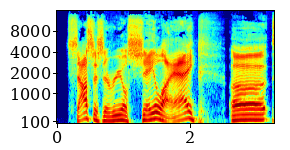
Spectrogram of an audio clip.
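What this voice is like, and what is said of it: Put-on Australian accent. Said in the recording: “You say Sasha like you're doing your Australian accent.”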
